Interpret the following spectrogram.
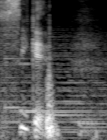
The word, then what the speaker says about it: sige: his name in Tagalog that's just pronounced sige it's okay but I'd probably just say Seek I take the necklace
